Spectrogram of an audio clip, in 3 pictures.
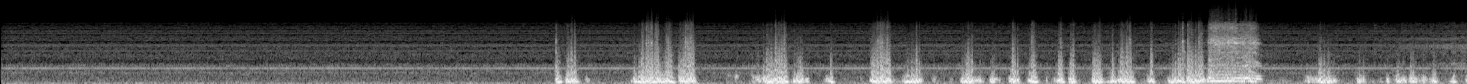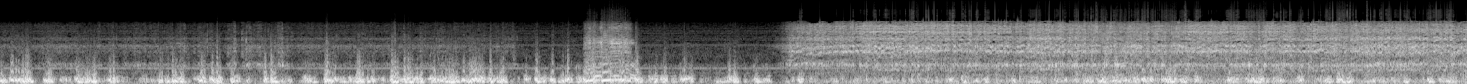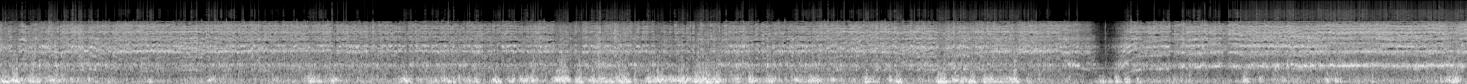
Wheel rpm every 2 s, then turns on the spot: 0, 0, 0, 0, 0, 0, 0, 10, 20, 20, 0, 120, 160, 160, 160, 160, 160, 160, 160, 130, 170, 210.
14-20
